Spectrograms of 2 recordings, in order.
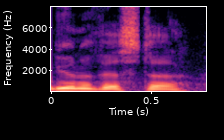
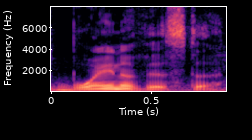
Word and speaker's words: Buena Vista: might be saying it's Buena Vista, not Buena Vista. Well, this is kind of like Hurricane Utah isn't Hurricane Utah. The way they pronounce it here is Buena Vista, not Buena Vista.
